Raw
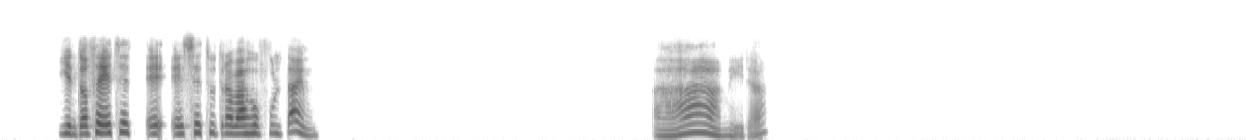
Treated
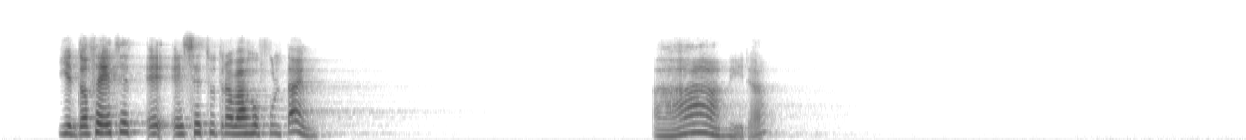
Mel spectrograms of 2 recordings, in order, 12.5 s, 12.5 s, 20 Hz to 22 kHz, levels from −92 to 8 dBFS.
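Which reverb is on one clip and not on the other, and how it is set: two-slope reverb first 0.52 s, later 3.2 s, from -26 dB, DRR 13.5 dB; gain +3.5 dB

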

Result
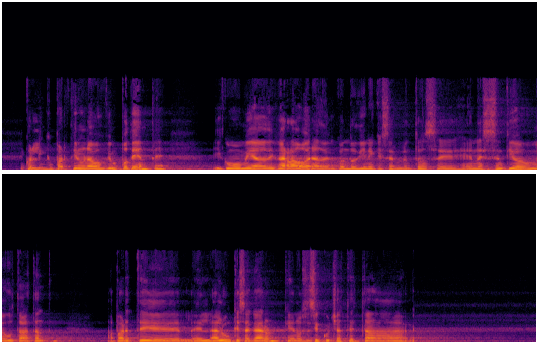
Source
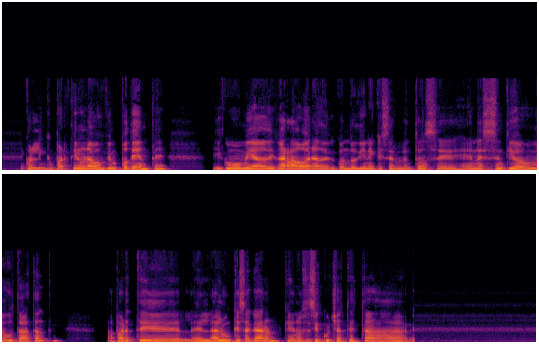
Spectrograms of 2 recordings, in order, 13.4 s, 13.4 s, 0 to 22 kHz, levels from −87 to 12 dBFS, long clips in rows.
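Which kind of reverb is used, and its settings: plate-style reverb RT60 4 s, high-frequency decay 0.5×, DRR 16.5 dB; gain +2.5 dB

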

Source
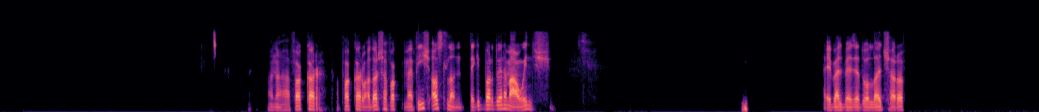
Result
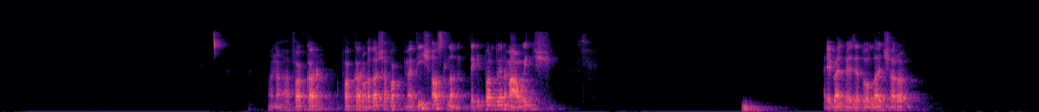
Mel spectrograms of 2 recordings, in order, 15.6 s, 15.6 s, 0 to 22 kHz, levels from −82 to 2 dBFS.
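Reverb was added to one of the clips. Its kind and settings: shoebox room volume 750 m³, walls furnished, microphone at 1.3 m; gain -7 dB

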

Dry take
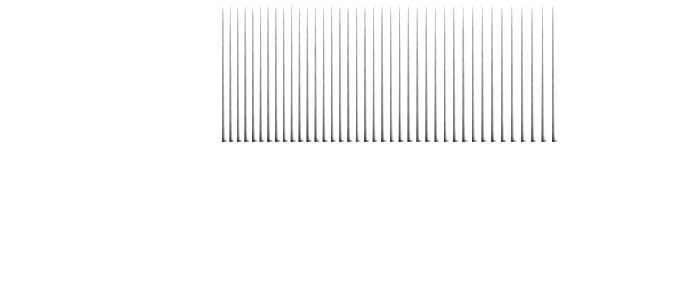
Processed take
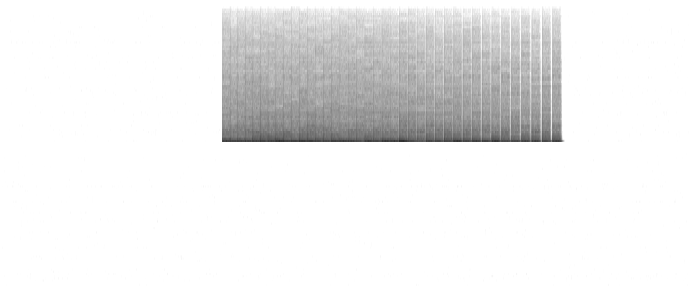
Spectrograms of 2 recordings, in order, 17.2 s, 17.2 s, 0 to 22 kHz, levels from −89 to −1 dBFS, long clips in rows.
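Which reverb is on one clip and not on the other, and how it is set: non-linear reverb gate 0.11 s flat, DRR -6.5 dB; gain -6 dB

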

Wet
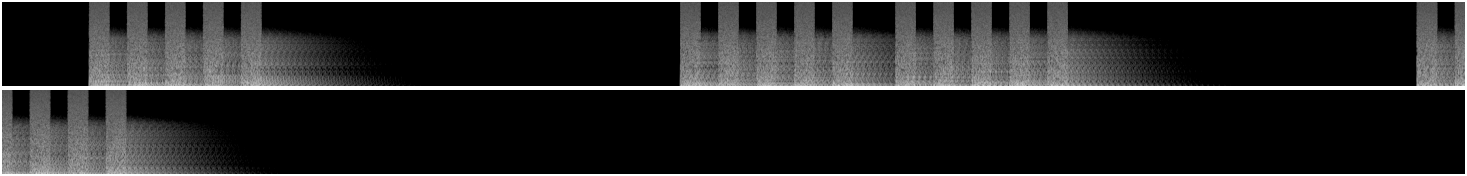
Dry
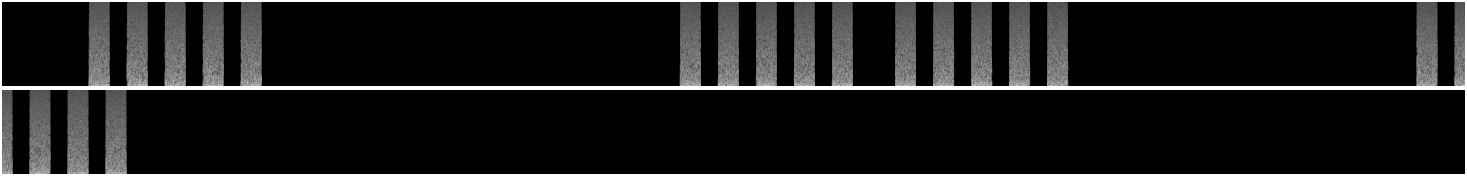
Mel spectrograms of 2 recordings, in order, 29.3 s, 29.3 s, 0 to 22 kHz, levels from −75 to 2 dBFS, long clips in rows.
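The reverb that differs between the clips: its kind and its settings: spring tank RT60 1.8 s, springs 56 ms, chirp 45 ms, DRR 2 dB

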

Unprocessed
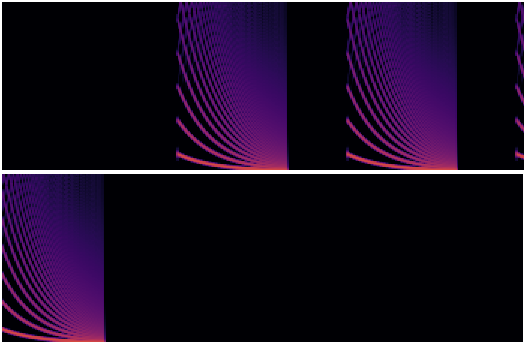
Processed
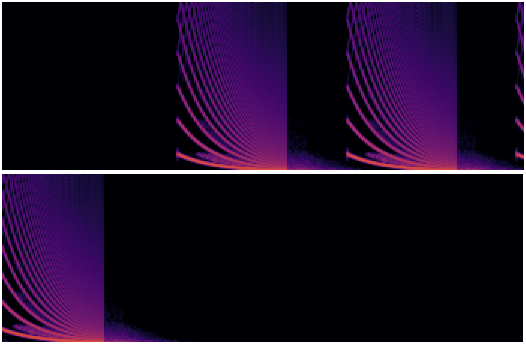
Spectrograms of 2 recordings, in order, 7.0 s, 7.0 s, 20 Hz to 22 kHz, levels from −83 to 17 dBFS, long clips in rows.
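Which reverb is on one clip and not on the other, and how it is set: plate-style reverb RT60 0.79 s, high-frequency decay 0.35×, pre-delay 0.115 s, DRR 20 dB; gain +1 dB

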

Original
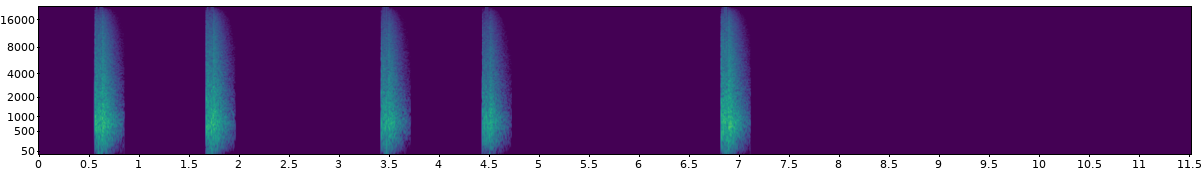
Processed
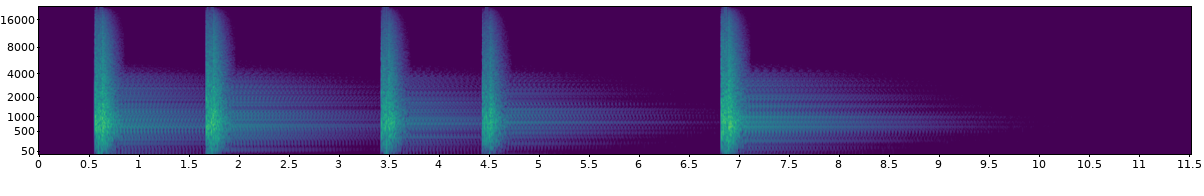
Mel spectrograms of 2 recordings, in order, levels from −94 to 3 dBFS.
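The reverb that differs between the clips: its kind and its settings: spring tank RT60 3.8 s, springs 34 ms, chirp 55 ms, DRR 18 dB; gain +2.5 dB

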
